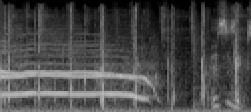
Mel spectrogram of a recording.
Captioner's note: cheers; applauses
